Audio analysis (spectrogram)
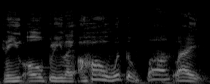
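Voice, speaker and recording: A young man with a Dominican accent, chatting excitedly and joking as he tastes and plates food in a restaurant kitchen for his stream. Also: on the high side, fast talker. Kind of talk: casual food vlog chat.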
